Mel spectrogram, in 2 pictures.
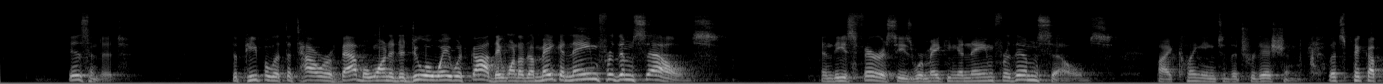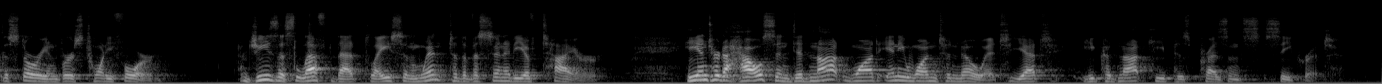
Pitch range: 135-185 Hz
